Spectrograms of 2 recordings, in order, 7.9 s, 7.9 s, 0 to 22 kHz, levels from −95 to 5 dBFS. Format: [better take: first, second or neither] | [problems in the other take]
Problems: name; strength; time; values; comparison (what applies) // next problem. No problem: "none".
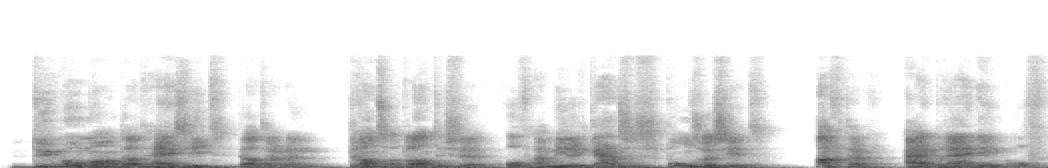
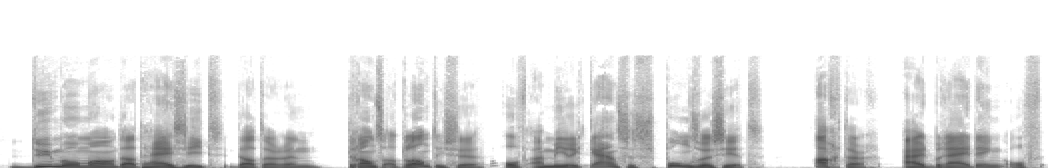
second | room echo; slight; dies away in 0.5 s // off-mic speech; far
